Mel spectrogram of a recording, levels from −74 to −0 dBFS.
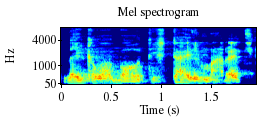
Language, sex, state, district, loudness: Angika, male, Bihar, Purnia, -23 LUFS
